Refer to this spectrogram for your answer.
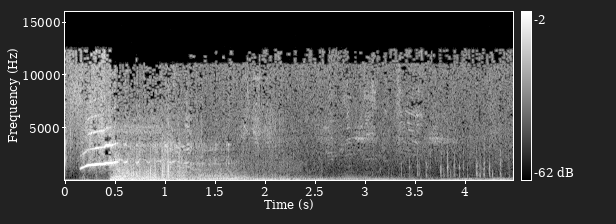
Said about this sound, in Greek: Το άλογο. Έσπασε το λουρί. Έρχεται, τ' άλογο! Παναθεμάτο, θα μας προδώσει!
